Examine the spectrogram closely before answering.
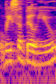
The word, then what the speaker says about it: Lisa Bilyeu: I was actually listening to and shared because it was such a good episode you did with, is it Lisa Bilyeu?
